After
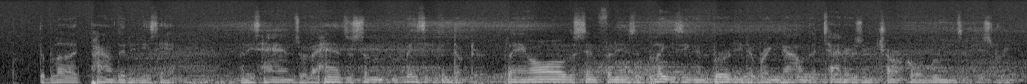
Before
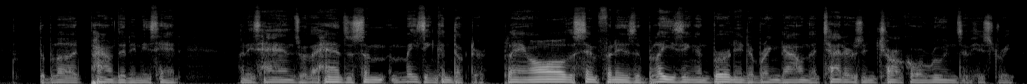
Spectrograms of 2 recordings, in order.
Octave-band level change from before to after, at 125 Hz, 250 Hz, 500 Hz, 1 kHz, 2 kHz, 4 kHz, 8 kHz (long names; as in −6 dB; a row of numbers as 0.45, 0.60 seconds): +6.5, +6.0, +5.0, +6.0, +8.5, +10.0, +10.0 decibels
